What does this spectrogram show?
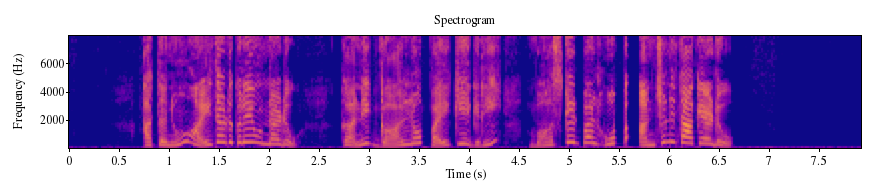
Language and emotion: Telugu, surprised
